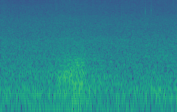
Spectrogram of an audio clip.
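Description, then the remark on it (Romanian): A stormy wash of rain and wind with a deep roll of thunder swelling up about a second in, rumbling low and then fading back into the steady downpour. No voices. “Furtuna a fost trimisă de Dumnezeu din cauza mea, căci am fost neascultător.”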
